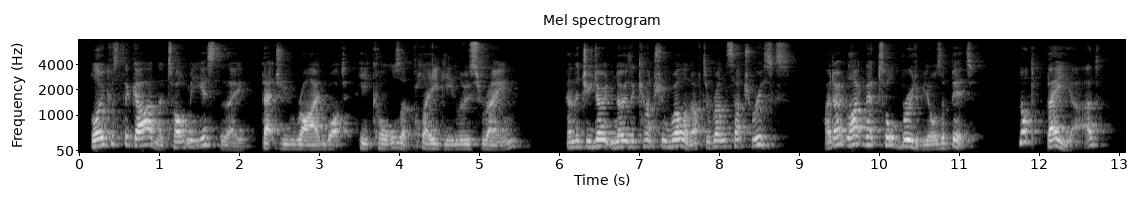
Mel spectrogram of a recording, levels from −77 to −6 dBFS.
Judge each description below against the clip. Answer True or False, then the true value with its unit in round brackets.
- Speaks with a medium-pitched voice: True (170 Hz)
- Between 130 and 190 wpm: False (205 wpm)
